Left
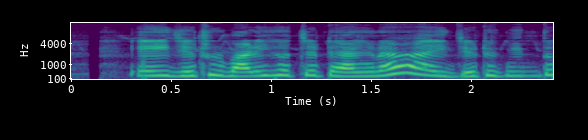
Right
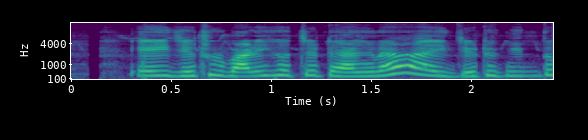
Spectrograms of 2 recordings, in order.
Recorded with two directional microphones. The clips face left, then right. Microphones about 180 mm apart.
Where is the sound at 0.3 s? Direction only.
25° left (ahead or behind).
